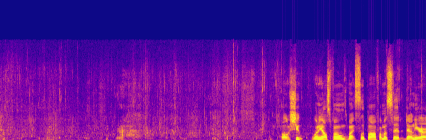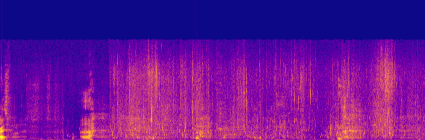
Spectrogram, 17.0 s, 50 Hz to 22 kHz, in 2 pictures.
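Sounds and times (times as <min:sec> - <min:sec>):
people gasping and breathing heavily: 0:00.9 - 0:03.6, 0:04.3 - 0:05.5, 0:08.6 - 0:13.6, 0:15.1 - 0:17.0.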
